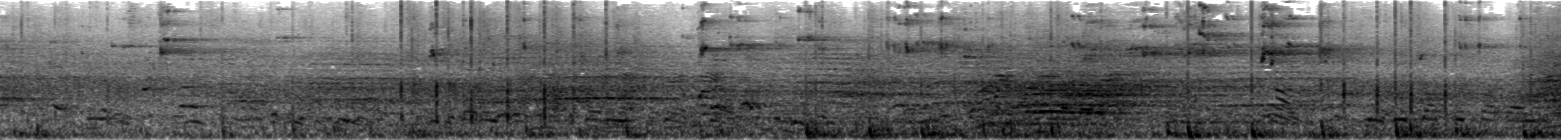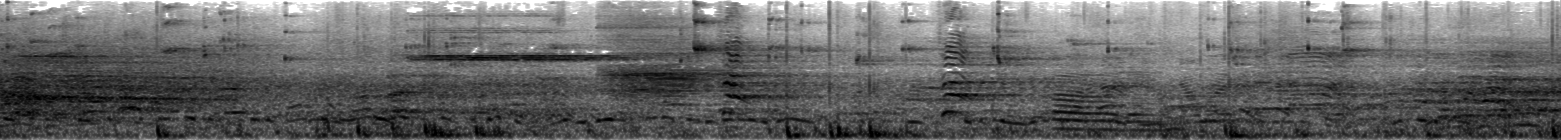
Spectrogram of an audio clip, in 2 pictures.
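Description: Young women shout and call out to each other across an echoing gym.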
